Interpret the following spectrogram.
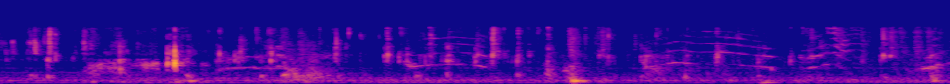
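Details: Two affectionate female kittens, about three and a half months old, rescued from a sweltering attic in Kagoshima, Japan. They give soft, short, irregular mews and squeaks, some rising and some falling, mixed with quiet chewing and small indoor noises.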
